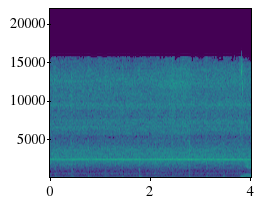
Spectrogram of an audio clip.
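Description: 3D printer running: a steady motor and fan hum with a thin high whine and faint ticks about three times a second, the stepper motors making short jerky moves instead of smooth infill, a fault the owner traces to G-code from Slic3r.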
